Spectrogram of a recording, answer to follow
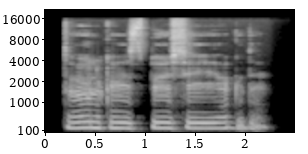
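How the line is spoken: Sudden grumble. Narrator (Russian): неожиданно пробурчал хозяин

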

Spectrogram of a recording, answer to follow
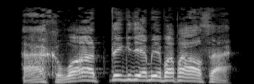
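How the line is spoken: Wild, ugly shout. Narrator (Russian): закричал Олух дурным голосом

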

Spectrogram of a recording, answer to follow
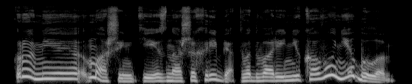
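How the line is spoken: Thoughtful. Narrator (Russian): задумчиво произнесла Глафира Григорьевна

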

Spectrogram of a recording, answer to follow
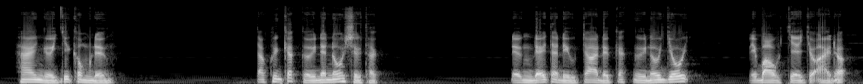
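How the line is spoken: Stern questioning. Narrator (Vietnamese): Lý Mão nghiêm giọng hỏi

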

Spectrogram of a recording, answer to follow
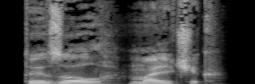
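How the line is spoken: Calm, condescending. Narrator (Russian): спокойным тоном проговорил Сет, спрятав гордое надменное выражение лица за маской снисходительности

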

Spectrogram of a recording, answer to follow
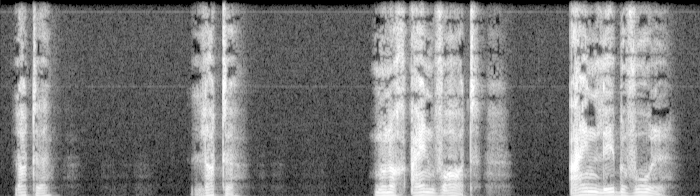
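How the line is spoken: Soft call. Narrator (German): rief mit leiser Stimme

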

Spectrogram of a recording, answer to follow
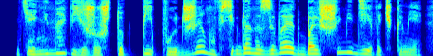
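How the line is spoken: Whisper. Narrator (Russian): шепнула Тереза, обращаясь к Николь

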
